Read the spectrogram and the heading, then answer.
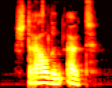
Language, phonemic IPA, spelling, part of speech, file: Dutch, /ˈstraldə(n) ˈœyt/, straalden uit, verb, Nl-straalden uit.ogg
- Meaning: inflection of uitstralen: 1. plural past indicative 2. plural past subjunctive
